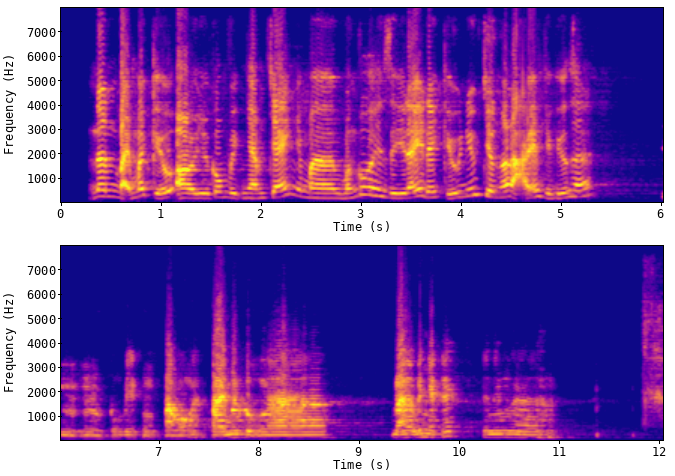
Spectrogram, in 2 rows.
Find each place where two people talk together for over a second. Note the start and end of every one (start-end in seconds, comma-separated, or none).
none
